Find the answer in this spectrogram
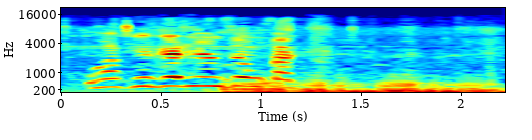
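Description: A child's high-pitched voice calls out briefly, then a low rumble sets in about a second in and carries on.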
